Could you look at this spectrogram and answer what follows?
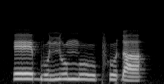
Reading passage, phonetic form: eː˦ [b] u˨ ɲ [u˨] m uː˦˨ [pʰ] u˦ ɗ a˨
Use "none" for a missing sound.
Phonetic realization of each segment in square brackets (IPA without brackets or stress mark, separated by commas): b, u˦, pʰ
